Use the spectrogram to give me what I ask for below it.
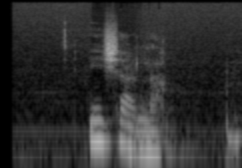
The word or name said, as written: inshallah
